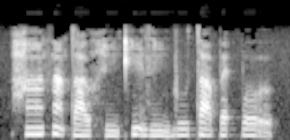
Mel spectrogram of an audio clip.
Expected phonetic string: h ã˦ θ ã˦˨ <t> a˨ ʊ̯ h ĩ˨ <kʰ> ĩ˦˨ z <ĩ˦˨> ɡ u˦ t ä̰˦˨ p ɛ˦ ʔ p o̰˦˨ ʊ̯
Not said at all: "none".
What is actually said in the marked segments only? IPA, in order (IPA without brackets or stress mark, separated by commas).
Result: t, kʰ, ĩ˨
